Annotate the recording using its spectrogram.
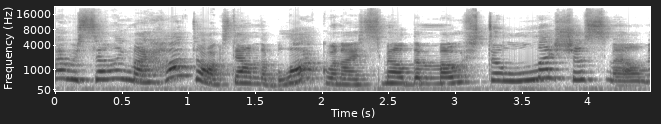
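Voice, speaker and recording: Squeaky and extremely high-pitched, a woman performs a put-on character voice at a moderate pace with very wide pitch swings. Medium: read story.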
